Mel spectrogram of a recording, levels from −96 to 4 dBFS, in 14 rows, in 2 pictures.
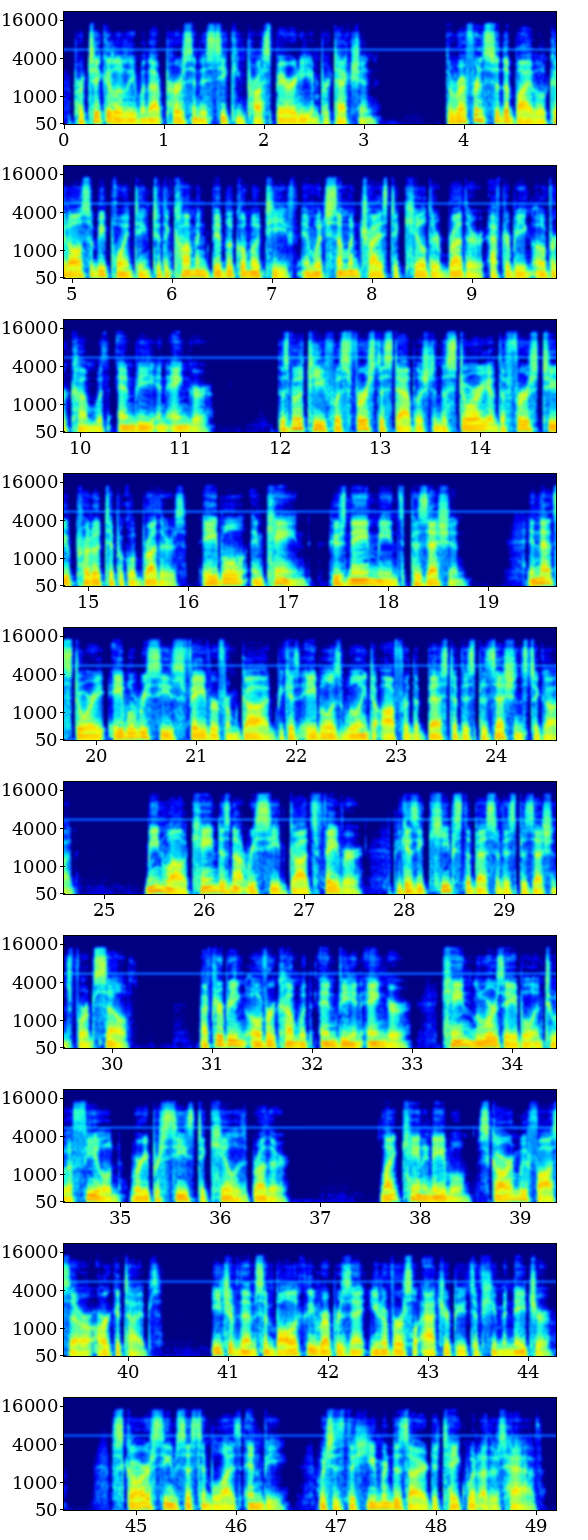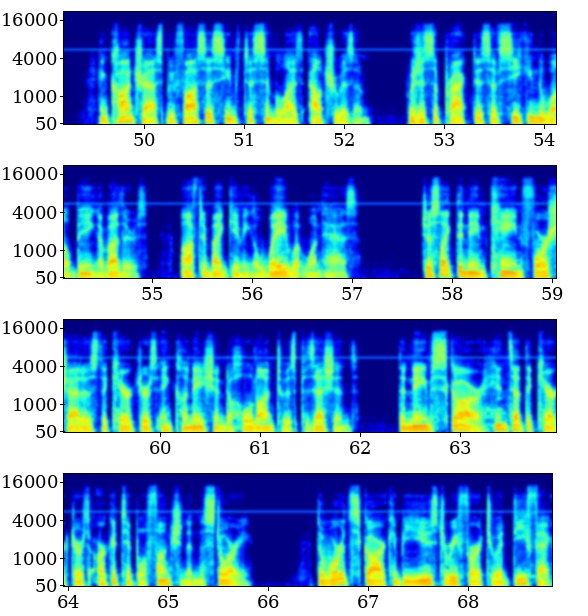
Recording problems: high-pitched whine; faint; throughout; 5.5 kHz, 35 dB below the speech

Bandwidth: 14.5 kHz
